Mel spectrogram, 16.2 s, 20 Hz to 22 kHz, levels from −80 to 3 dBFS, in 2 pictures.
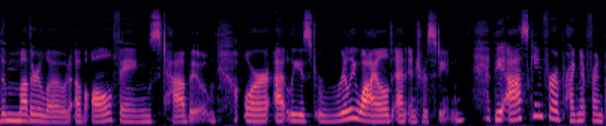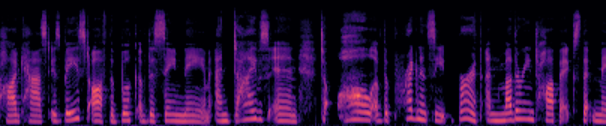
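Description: A speech recording, and nothing technically wrong turns up anywhere in it.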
